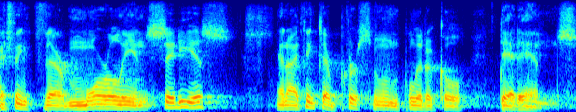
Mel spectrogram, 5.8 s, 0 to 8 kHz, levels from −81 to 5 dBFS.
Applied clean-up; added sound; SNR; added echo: neural separator model SepFormer DNS4.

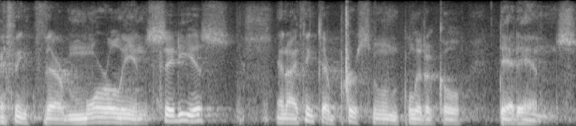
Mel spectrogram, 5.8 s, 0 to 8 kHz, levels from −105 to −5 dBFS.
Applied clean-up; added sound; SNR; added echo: none; Clapping; 14 dB; none.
